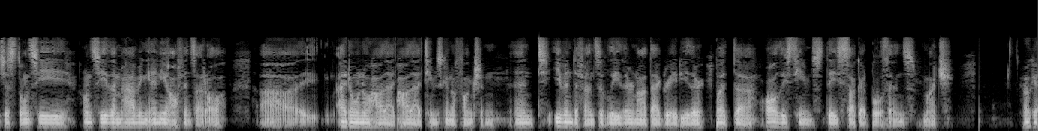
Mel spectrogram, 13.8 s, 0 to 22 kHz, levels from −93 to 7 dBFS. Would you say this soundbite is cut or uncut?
cut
